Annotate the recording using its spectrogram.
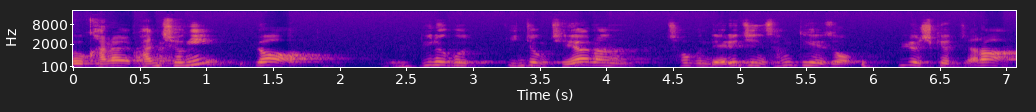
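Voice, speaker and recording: A man at a fairly slow pace with long, frequent pauses, audible room echo and noticeable background noise. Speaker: exam prep law lecturer. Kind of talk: lecture. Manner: slow, unhurried; casual, conversational.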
